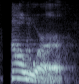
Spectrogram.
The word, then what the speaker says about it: hour: We have a silent H in column 2 at the beginning of the word, like air. It's not air. Hour, herb.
